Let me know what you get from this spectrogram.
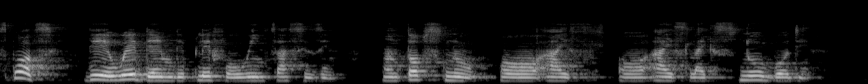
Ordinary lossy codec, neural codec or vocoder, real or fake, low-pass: none; none; real; 7.2 kHz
